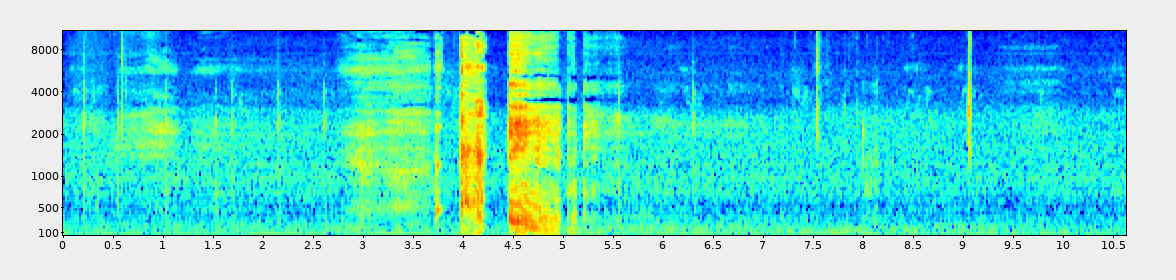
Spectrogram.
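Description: A man clearing his throat, about four seconds in: two short loud rasps, the second sliding down in pitch as it fades. A faint steady hum and a few light clicks lie underneath.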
